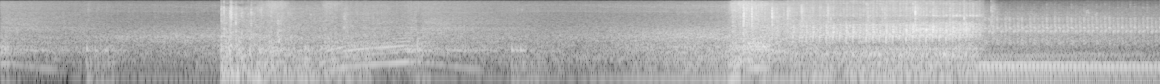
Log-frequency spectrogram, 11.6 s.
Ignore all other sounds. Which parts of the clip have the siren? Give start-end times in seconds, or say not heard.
not heard.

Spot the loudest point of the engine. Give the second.
9 s.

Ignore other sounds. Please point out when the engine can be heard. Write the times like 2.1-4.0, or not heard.
0.0-11.5.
